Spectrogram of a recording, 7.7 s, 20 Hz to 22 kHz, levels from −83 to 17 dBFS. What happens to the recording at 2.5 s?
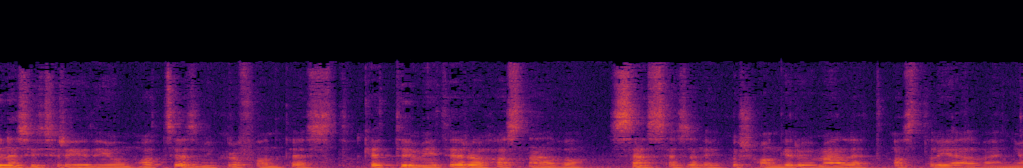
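At 2.52 s the level falls abruptly by about 6 dB and stays down until 2.57 s, a 50 ms dip before it snaps back. This is a brief one channel drops out event: one side of the stereo pair likely went silent, so the mono sum kept only half its shared content. On a waveform it shows as a sudden, flat-edged step in amplitude; on a spectrogram, a thin vertical band dimmed evenly across all frequencies.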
